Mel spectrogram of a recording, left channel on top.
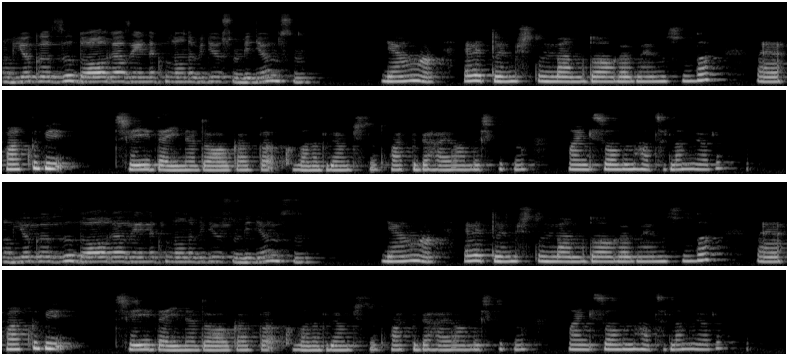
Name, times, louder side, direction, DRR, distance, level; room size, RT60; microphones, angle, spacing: voice 1, 0.0-3.1, left 2 dB, 60° left, 4 dB, 3.3 m, -29 dB
voice 2, 3.8-4.3 4.6-7.1 7.5-8.5 9.0-13.1 13.5-15.3, left 1 dB, 30° left, 7 dB, 1.0 m, -26 dB
23.5 x 10.5 x 5.5 m, 0.41 s
head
